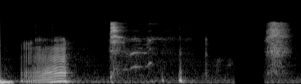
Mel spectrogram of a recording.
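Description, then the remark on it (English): A cat lets out a couple of drawn-out, wavering meows, separated by sharp breathy bursts and a short silence before a final hiss-like burst. “What are you doing to that cat?”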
